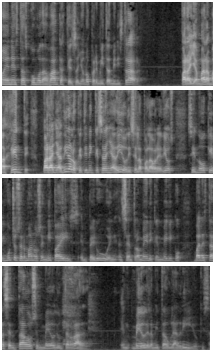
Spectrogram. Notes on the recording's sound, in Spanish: Esta serie fue grabada en vivo en nuestra conferencia Enamorados no Endeudados.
